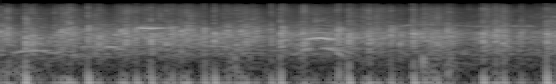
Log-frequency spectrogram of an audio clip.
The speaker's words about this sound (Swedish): Applåd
